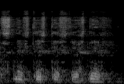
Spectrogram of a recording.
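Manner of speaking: quiet, quick rhythmic sniffs; sniffing noises. A narrator's reading. Moose smelling a carrot, quiet rapid sniffing. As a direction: whiff the words softly and rapidly.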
